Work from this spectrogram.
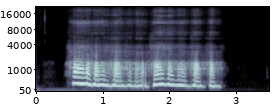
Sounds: Laughter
